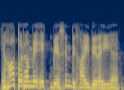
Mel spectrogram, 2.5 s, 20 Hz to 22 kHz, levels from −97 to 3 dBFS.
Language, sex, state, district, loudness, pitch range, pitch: Hindi, male, Jharkhand, Ranchi, -12 LUFS, 155-215 Hz, 170 Hz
